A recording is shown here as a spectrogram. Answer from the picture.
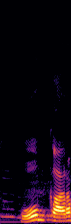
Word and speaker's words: ஓம்: இந்த ஓம்காரத்தை உச்சரிக்கும் பொழுது ஓன்னு சொல்லும் பொழுது முதுகு தண்டினுடைய கடைசி கீழ் பகுதியில இருந்து அந்த மூச்சோட்டை மேல்நோக்கி வருவதா பாவனை பண்ணி இம்னு முடிக்கும் போது தலைக்கு மேல இருந்து வந்து அப்படியே இதயத்தில அந்த இம்ங்கறத நம்ம அதிர்வலையா உச்சரிக்கின்றோம். ரெண்டு கை சின்முத்திரை வச்சுக்கோங்க.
